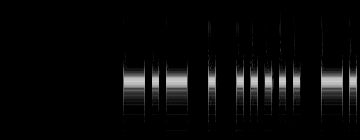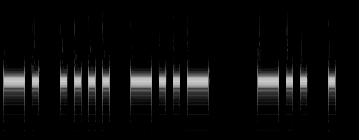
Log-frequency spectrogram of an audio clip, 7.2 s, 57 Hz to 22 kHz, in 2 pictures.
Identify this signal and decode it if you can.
Morse code, heard as a keyed tone, about 17 wpm, 700 Hz. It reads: KE5CHX DE
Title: USA Callsign DE Callsign - 6 Characters - 17wpm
